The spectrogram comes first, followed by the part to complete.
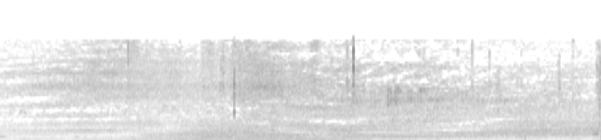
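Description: A car passing on a country road: engine and tyre noise swells over about two seconds, then fades away.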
